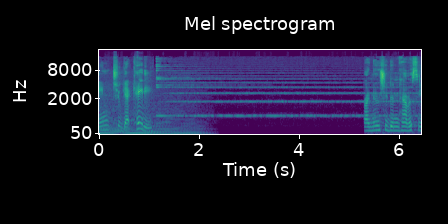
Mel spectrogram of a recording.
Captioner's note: eerie sound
